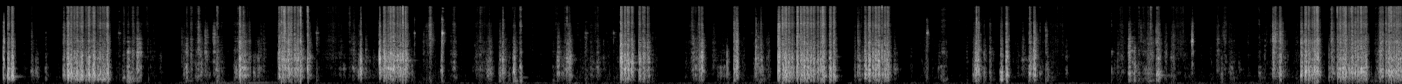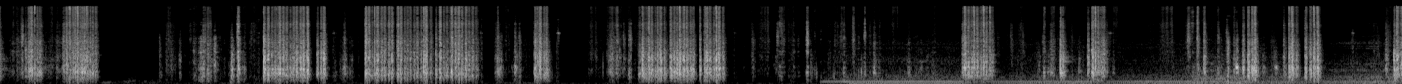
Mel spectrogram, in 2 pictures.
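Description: A hammer beating dents out of a steel pickup tailgate panel, rapid runs of sharp metal blows broken by short pauses. A steady low hum sets in about three-quarters of the way through.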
